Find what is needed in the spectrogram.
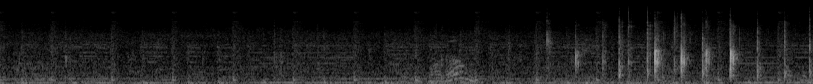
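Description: Quiet background music with a steady low beat. From about five and a half seconds in, hands clap in quick, uneven succession.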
